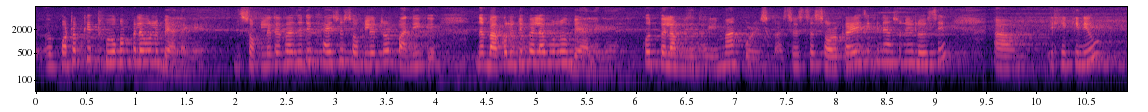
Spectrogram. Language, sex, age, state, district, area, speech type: Assamese, female, 30-45, Assam, Kamrup Metropolitan, urban, spontaneous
